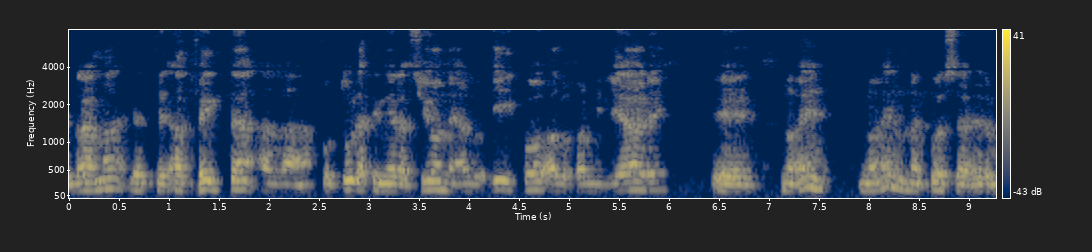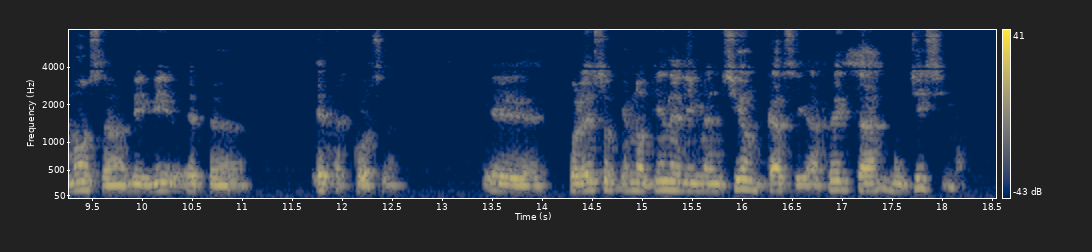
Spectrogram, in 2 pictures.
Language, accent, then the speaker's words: Spanish; Quilmes, Buenos Aires Province, Argentina; yo soy de Quilmes, ¿no? Así que yo le mando saludos a todos los quilmeños también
